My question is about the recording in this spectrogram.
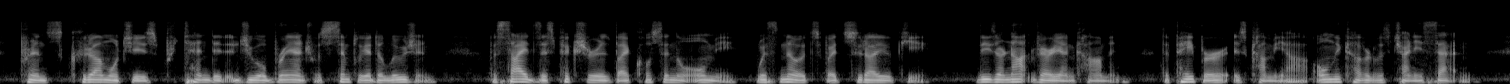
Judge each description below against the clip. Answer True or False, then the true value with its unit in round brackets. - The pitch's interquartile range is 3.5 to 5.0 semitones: False (3.0 semitones)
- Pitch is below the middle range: True (100 Hz)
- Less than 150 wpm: True (140 wpm)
